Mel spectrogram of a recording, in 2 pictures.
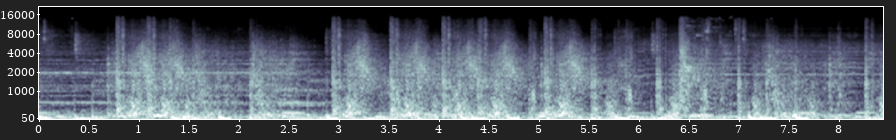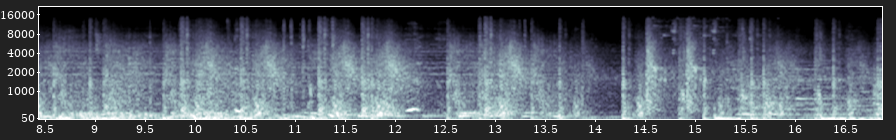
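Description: Rapid, sustained handgun fire from several guns in a shootout, over a dramatic music score. The shots let up briefly near the end, then resume.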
